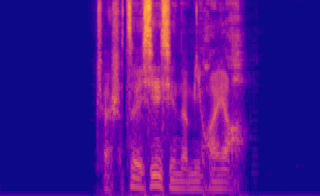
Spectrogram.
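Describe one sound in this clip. A man speaks slyly in a low voice, close to a microphone.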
